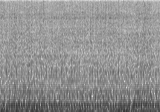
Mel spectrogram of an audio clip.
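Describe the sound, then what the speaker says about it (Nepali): A motorcycle riding along a dusty road near Pharping, Nepal, its engine a steady, continuous drone with a low hum throughout, close and fairly loud, with no talking. "बाइक के गइरहेछ धुलो पुरा उडिरहेछ"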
